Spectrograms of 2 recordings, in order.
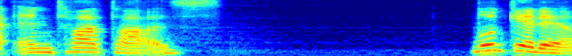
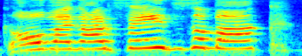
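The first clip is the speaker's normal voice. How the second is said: excited; 9 semitones higher, 6 dB louder than usual. Real, not acted. Excited at a friend's new look.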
